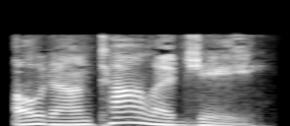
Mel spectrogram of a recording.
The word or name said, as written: odontology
